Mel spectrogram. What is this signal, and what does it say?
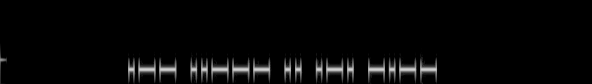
Morse code, heard as a keyed tone, about 22 wpm, 700 Hz. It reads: W2IRY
